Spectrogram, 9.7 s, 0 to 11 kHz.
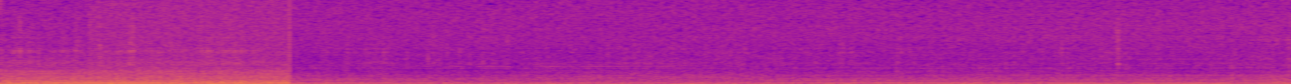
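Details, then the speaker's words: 2001 Jaguar X-Type 2.5 V6 petrol manual after a transfer box oil change, 30 mph in fifth on a main road: steady even drone, no whine; owner thinks it is quieter than before, healthy. "sounding good might be my imagination but I think it is quieter than it was before"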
